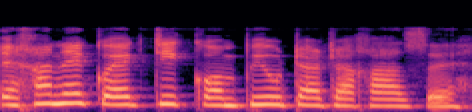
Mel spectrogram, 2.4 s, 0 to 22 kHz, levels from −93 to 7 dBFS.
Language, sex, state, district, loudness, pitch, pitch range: Bengali, female, Assam, Hailakandi, -12 LUFS, 275 Hz, 245-290 Hz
